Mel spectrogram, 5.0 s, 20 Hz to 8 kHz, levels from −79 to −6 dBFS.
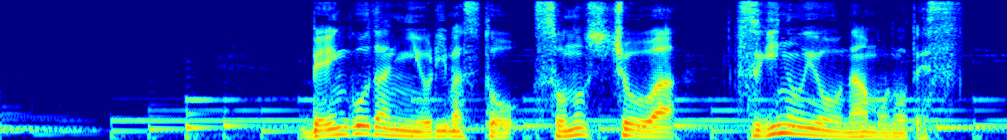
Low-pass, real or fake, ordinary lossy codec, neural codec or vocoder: none; real; none; none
